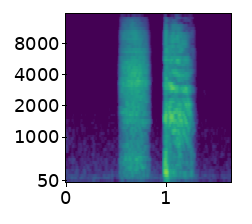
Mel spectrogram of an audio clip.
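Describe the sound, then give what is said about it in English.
A person with a lingering cough lets out two short, harsh bursts, a breathy one followed quickly by a sharper, more forceful one, heard alone against silence. “You still got this cough. I told you not to cough earlier, and here you are.”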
